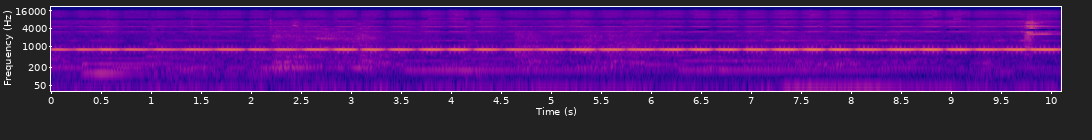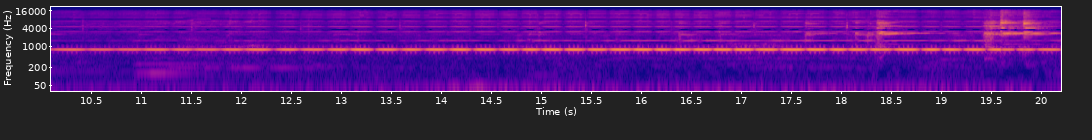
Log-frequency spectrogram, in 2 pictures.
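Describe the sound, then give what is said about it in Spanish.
A Tibetan singing bowl rubbed around its rim rings with one steady, sustained tone that swells slowly and wavers gently, holding unbroken for the whole stretch, fairly loud. “esta campana se hace tallando el contorno de, de, la campana y va sonando poco a poquito.”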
